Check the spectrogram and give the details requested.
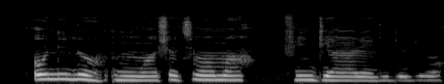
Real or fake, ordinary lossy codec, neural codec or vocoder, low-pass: real; none; none; none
